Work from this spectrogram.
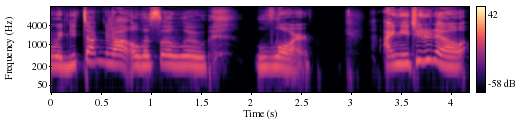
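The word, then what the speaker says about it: Liu: before she retired and now it's pronounced Alyssa Lou interesting the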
